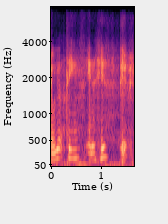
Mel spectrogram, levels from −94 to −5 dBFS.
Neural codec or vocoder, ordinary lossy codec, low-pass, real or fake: codec, 16 kHz in and 24 kHz out, 0.9 kbps, LongCat-Audio-Codec, four codebook decoder; MP3, 64 kbps; 7.2 kHz; fake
